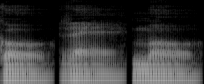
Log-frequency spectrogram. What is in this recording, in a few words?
"koremo", concat syllables; Affixing experiment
